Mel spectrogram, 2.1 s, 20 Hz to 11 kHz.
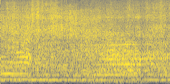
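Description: A BMW M3 touring car in the 1989 British Touring Car Championship spinning round on track, its engine a loud continuous roar that holds steady without pause.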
